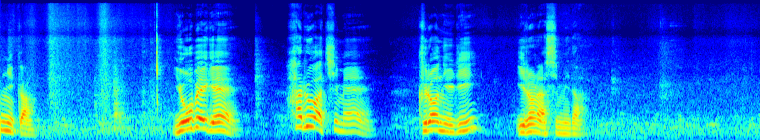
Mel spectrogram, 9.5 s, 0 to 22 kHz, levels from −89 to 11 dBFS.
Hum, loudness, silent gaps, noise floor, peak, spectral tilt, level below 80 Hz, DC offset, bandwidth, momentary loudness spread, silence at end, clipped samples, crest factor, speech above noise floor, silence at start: none; -16 LUFS; none; -47 dBFS; 0 dBFS; -5.5 dB/octave; -60 dBFS; under 0.1%; over 20 kHz; 24 LU; 0.6 s; under 0.1%; 18 dB; 31 dB; 0 s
